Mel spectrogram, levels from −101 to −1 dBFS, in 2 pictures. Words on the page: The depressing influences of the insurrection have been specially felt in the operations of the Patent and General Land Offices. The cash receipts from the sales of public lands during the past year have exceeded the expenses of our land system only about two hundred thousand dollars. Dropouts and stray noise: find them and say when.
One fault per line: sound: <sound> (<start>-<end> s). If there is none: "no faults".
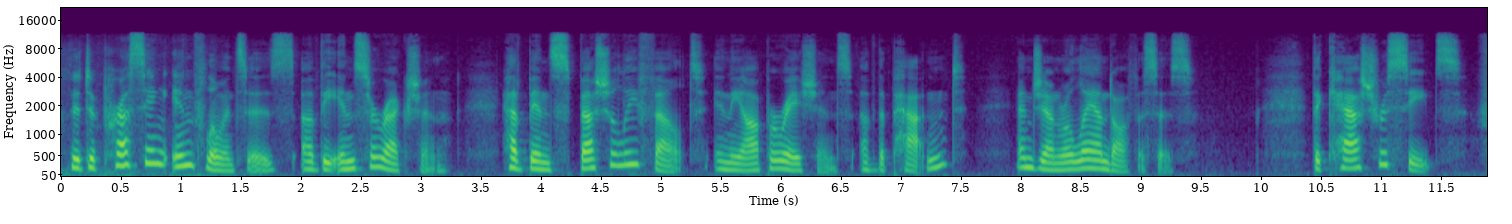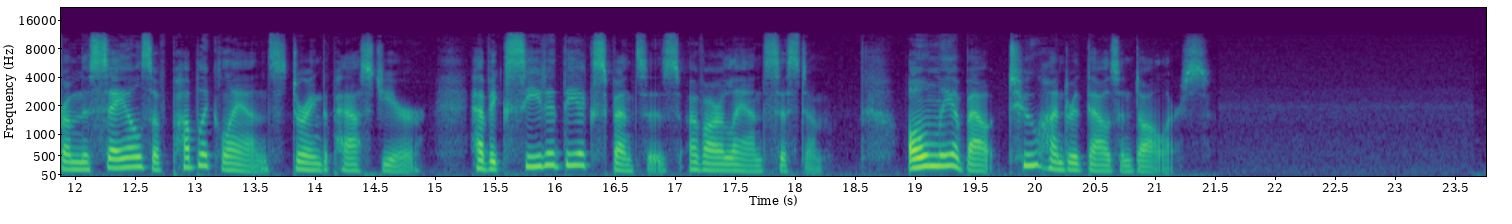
no faults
